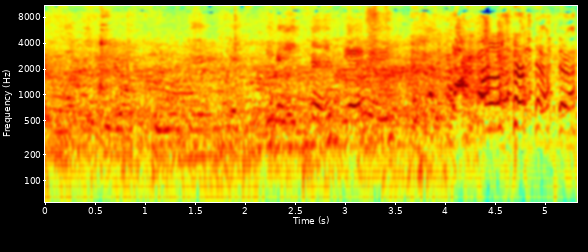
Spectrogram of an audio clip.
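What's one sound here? A crowd of people chatter loudly all around.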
